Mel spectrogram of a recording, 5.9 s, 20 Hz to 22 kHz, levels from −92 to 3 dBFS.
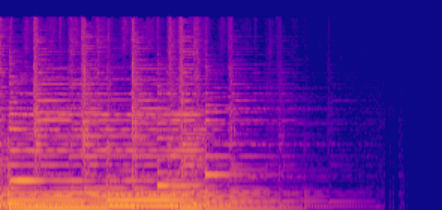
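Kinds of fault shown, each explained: Truncation distortion on a fade: the fade-out starting at about 2.57 s is requantised without dither, so as the level drops the waveform collapses onto a few coarse square steps, which fits a stage keeping only 10 bits. From 3.67 s to the end at 5.91 s the tail turns gritty. A waveform shows staircase steps in the decay. A spectrogram shows broadband harmonic fuzz over the fading content.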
